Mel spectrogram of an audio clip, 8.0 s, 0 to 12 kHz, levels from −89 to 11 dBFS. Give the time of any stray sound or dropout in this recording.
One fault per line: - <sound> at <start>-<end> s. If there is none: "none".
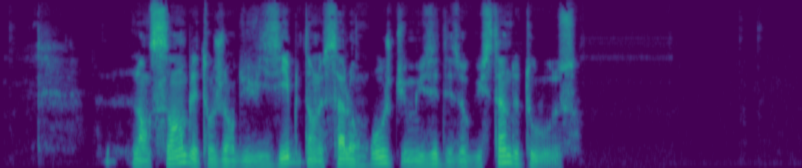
none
